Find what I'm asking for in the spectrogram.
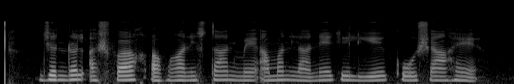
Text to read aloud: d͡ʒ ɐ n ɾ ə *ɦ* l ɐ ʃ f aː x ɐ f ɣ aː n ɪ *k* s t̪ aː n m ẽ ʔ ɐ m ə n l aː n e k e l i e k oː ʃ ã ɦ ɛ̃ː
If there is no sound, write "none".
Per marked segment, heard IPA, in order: none, none

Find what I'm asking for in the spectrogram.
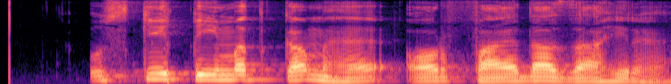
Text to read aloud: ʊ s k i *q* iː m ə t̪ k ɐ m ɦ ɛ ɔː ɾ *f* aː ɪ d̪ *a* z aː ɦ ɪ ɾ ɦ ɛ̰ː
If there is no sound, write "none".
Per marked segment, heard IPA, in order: q, f, a

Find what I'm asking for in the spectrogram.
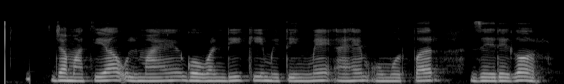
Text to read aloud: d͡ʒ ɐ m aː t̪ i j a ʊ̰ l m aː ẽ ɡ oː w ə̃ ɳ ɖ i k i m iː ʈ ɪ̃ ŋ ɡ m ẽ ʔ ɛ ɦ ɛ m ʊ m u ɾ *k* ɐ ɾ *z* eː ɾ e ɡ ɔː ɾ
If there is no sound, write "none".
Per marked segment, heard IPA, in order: p, z

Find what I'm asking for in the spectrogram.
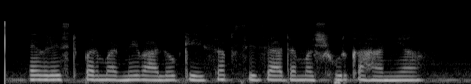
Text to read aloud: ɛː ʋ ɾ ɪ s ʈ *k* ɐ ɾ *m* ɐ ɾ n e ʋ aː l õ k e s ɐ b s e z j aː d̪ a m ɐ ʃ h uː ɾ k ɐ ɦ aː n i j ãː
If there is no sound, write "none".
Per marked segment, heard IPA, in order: p, m

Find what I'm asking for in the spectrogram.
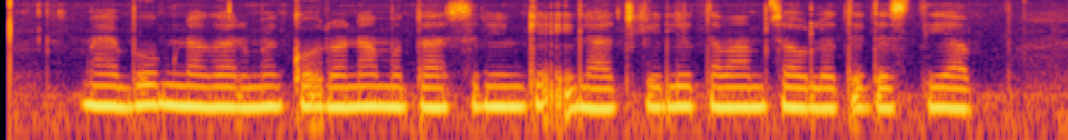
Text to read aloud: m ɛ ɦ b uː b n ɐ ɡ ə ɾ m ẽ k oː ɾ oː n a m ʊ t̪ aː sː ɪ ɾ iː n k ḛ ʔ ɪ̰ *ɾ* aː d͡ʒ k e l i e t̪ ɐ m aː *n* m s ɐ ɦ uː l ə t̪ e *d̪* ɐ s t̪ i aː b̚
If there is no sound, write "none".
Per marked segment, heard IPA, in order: l, none, d̪

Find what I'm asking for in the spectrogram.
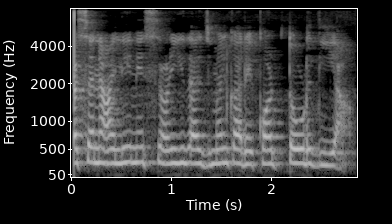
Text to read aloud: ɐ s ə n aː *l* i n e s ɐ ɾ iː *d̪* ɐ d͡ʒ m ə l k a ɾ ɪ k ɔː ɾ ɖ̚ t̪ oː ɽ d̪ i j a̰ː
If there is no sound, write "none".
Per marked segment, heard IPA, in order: l, d̪

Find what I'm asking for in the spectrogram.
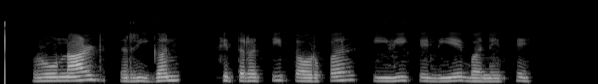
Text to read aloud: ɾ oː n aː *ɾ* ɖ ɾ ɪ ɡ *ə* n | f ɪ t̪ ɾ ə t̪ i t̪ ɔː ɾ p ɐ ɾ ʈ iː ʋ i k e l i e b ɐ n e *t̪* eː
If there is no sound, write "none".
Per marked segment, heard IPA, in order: l, ə, t̪ʰ

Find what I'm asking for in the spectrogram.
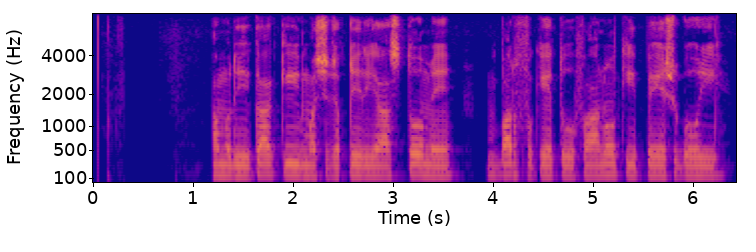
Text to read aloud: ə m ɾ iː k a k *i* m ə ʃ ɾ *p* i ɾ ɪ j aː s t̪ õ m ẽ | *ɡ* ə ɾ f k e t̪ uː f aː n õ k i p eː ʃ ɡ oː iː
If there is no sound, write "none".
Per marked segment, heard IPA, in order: i, q, b

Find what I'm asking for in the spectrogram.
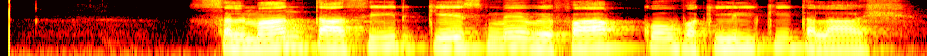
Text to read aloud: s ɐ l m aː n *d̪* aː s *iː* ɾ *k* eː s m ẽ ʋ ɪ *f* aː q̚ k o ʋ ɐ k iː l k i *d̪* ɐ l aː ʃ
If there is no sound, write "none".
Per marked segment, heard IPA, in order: t̪, iː, k, f, t̪

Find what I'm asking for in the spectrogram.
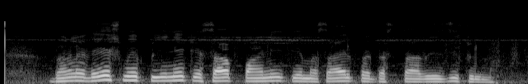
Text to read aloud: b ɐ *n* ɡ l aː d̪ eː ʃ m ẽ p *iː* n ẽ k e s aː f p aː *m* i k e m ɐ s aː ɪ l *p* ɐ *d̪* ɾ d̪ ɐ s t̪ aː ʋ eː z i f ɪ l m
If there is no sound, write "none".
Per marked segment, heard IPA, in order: ŋ, iː, n, p, none

